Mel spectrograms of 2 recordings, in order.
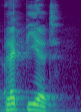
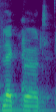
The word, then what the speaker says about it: Blackbeard: Äh, Blackbeard. Genau. Ja, ja und. – Nicht Blackbird. – Der Pirat.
